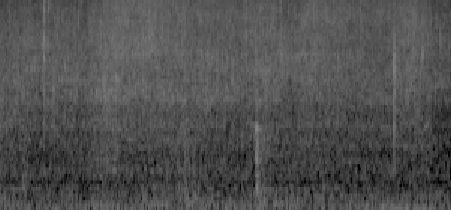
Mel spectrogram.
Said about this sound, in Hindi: मसाले डालने के बाद इसको हम ऑयल में भून लेंगे।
